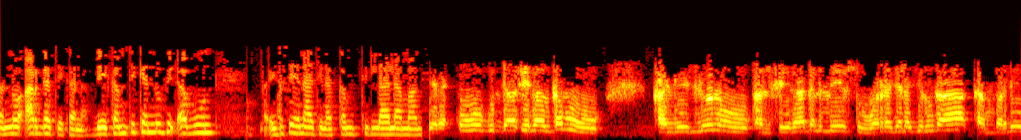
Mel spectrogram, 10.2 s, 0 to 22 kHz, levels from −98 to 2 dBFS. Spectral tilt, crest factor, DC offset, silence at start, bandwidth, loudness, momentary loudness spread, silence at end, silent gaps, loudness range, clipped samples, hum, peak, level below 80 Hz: -2.5 dB/octave; 20 dB; under 0.1%; 0 s; 5.6 kHz; -22 LUFS; 10 LU; 0 s; none; 5 LU; under 0.1%; none; -2 dBFS; -70 dBFS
